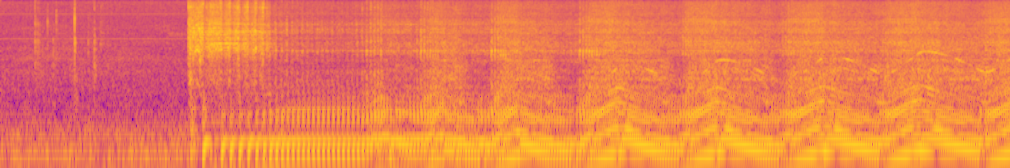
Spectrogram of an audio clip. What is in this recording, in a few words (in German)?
sound motorstart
